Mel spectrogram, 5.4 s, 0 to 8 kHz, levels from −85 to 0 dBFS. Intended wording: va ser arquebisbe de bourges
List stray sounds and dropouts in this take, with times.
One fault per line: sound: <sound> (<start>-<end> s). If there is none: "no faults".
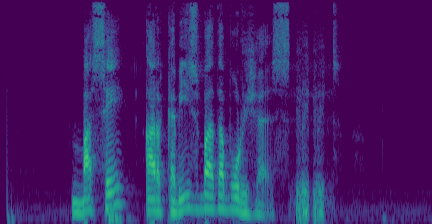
sound: laugh (3.7-4.1 s)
